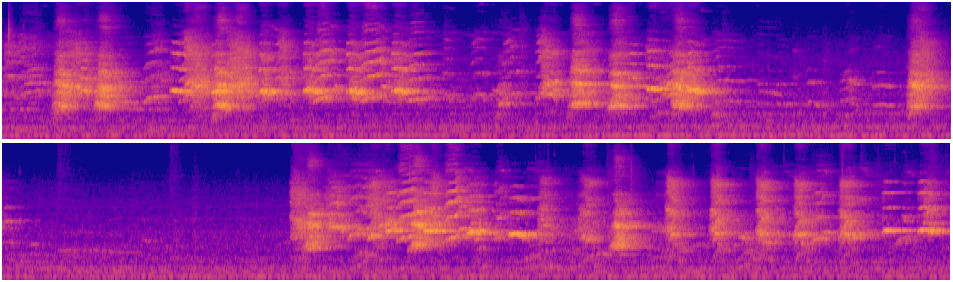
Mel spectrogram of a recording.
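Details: Chihuahua at Inu no Ie pet shop, Shippo branch, yapping in rapid high-pitched runs, falling silent for about three seconds midway, then resuming with a dense burst of barks.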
